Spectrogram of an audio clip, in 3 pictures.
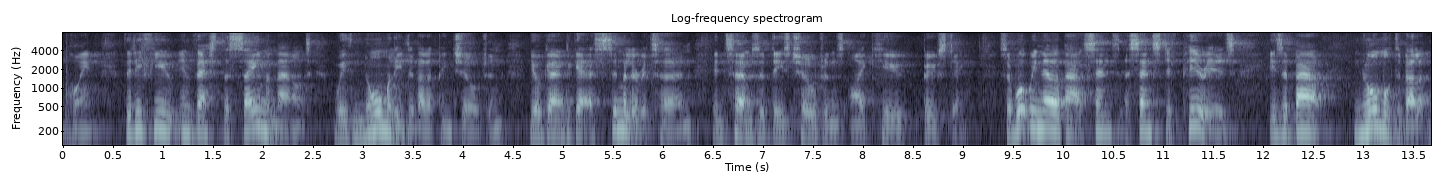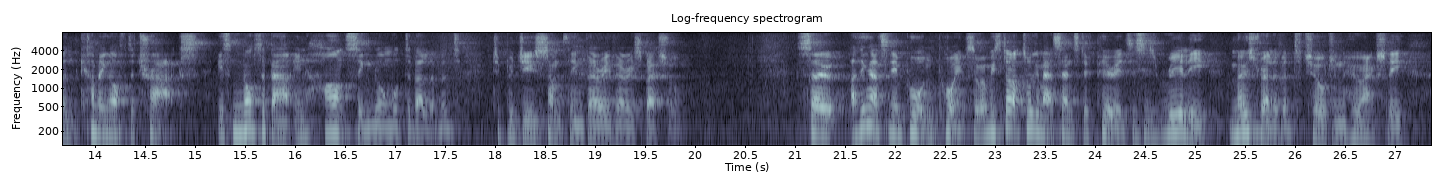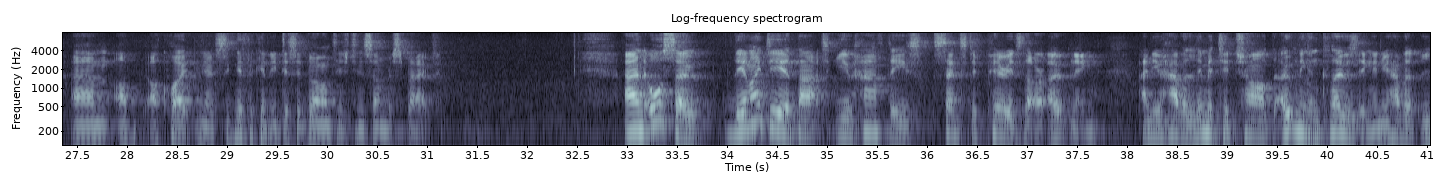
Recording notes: At a conference hosted by University of Cambridge International Examinations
